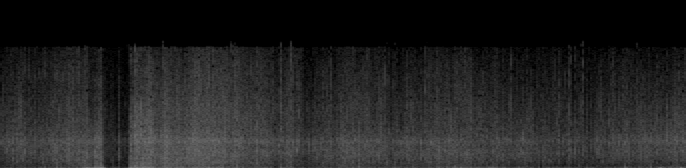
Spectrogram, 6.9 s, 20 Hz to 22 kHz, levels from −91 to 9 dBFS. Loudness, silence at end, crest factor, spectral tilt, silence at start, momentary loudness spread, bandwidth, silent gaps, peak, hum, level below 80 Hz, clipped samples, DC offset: -48 LUFS; 0 s; 22 dB; -1.5 dB/octave; 0 s; 9 LU; 16.5 kHz; none; -28 dBFS; none; -60 dBFS; under 0.1%; under 0.1%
